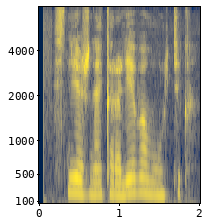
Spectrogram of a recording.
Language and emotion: Russian, neutral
